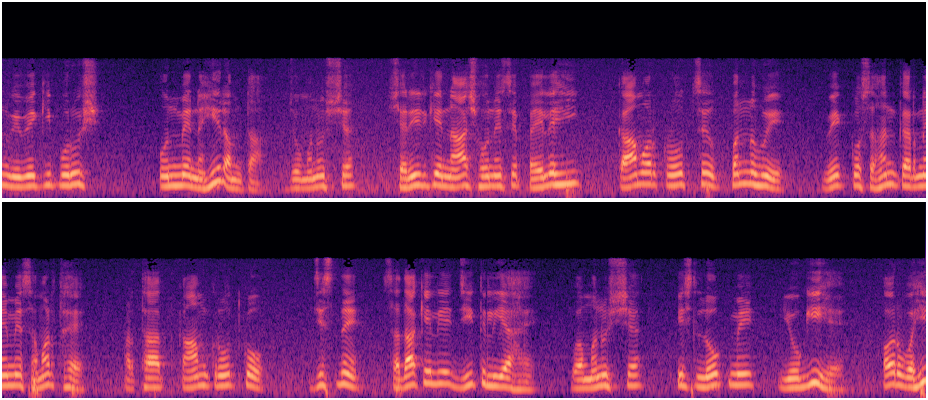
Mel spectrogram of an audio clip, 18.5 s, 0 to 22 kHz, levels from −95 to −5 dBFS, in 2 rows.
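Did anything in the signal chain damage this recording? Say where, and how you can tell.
No, nothing in the chain damaged this speech: the only processing audible is the call microphone processing, whose high-pass filter normally trims the lowest bass and whose band stops at 8 kHz, and neither is a fault.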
